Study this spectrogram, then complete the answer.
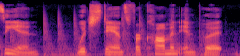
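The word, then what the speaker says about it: cin: also contains two variable declarations one for sin pronounced Cen which stands for common input and one for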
